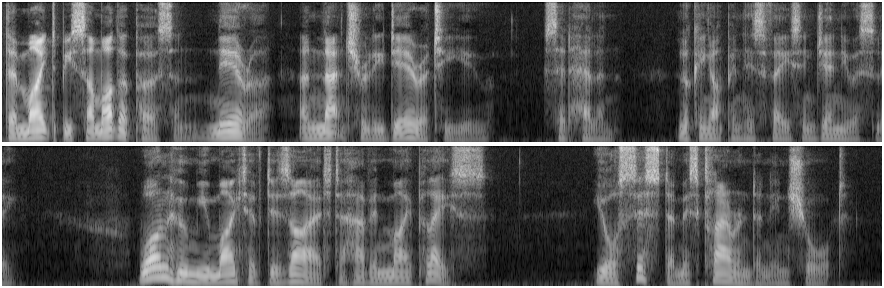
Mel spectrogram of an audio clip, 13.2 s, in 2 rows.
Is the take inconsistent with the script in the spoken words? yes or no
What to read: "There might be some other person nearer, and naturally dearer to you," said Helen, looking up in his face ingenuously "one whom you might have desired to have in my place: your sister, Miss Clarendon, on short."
yes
